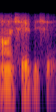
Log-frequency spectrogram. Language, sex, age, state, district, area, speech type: Malayalam, female, 60+, Kerala, Palakkad, rural, conversation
